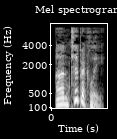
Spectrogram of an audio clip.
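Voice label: "untypically", English, British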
